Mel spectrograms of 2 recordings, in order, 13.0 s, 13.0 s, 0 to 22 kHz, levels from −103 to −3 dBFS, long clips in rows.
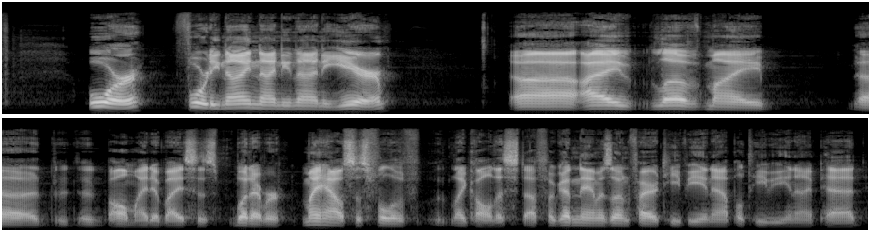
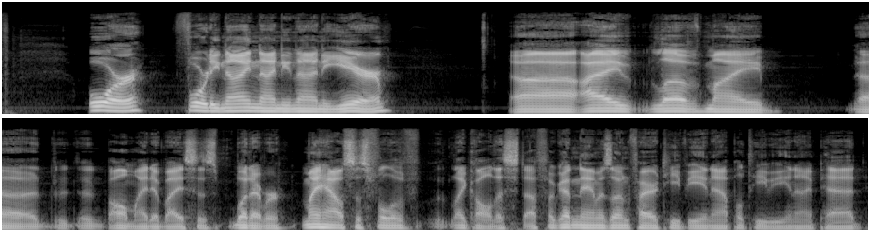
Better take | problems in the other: second | thin; very; fading below 350 Hz

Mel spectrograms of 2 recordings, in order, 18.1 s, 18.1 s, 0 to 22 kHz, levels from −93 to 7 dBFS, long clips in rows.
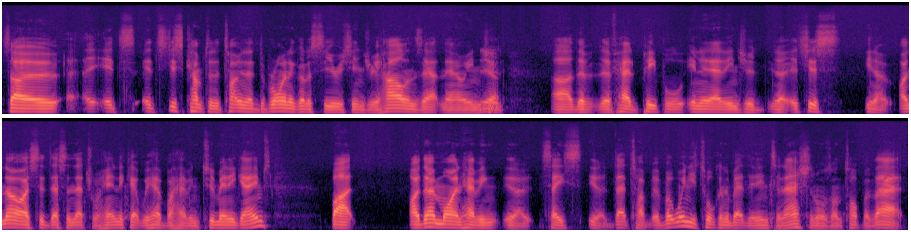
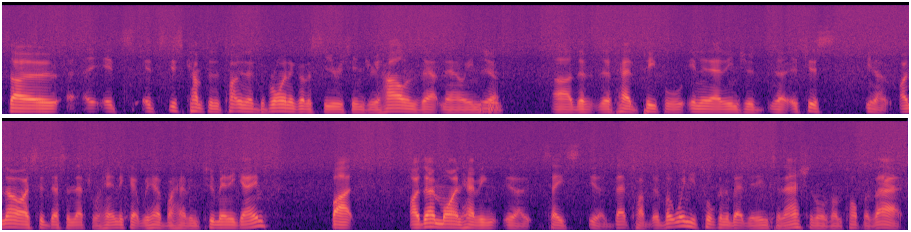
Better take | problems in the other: first | hiss; loud; throughout; 2 dB below the speech; faint in the first

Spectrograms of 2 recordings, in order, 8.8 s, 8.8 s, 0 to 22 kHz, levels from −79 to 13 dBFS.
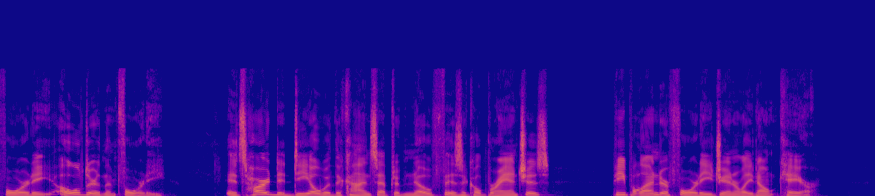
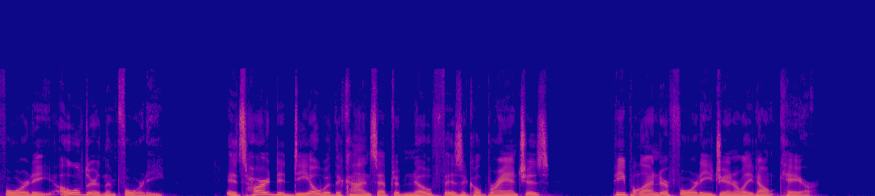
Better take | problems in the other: second | thin; somewhat; fading below 450 Hz

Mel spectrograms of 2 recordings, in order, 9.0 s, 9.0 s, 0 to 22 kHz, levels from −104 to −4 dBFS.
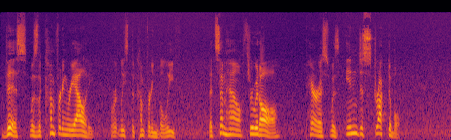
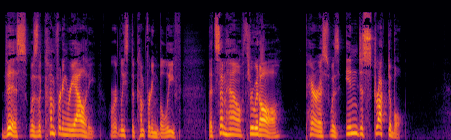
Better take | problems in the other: second | hiss; faint; throughout; 25 dB below the speech

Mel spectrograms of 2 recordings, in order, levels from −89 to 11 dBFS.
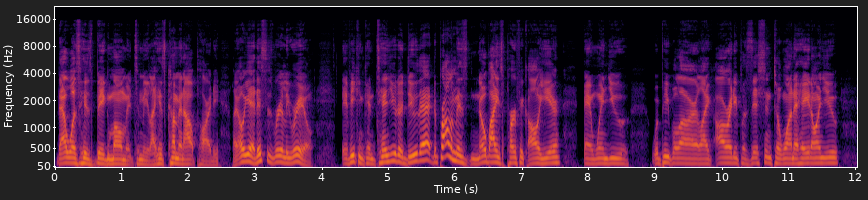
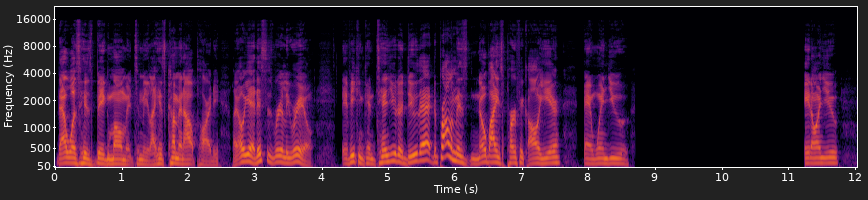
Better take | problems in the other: first | audio cutting out; at 8.5 s for 2.5 s

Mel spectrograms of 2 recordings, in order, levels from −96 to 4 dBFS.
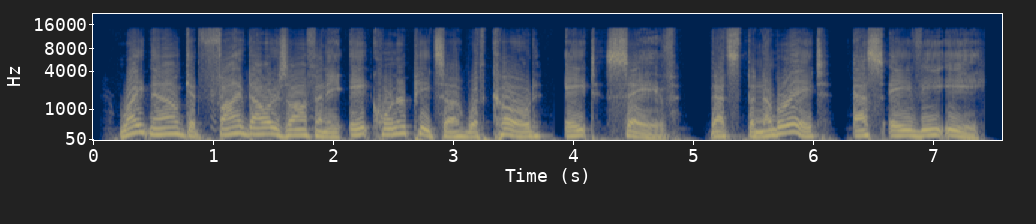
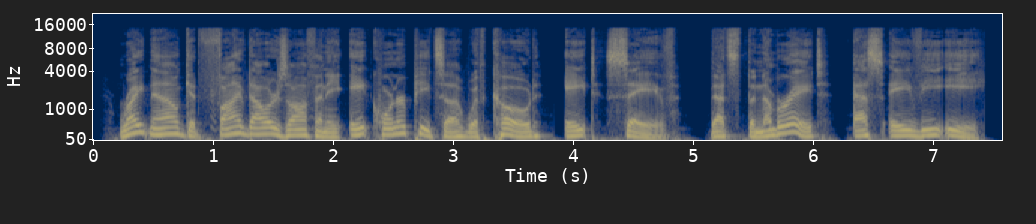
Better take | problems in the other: second | distortion; slight; 10 dB below the speech

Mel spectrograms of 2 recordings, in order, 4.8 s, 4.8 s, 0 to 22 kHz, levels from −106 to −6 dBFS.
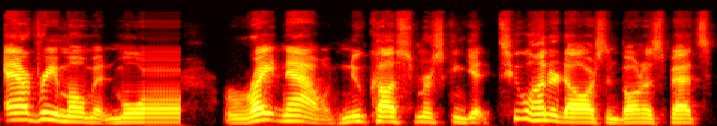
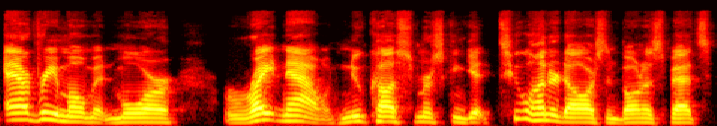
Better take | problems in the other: second | audio freezing; at 1 s

